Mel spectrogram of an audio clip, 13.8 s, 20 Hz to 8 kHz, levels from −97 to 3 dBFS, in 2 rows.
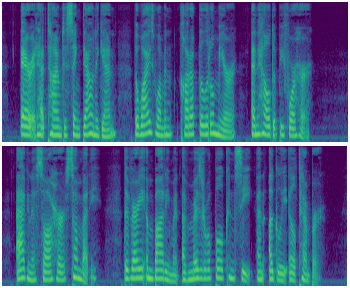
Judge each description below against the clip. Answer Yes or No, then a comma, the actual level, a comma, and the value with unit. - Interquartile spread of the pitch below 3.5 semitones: Yes, average, 2.8 semitones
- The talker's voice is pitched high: No, medium, 180 Hz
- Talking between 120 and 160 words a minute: Yes, average, 150 wpm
